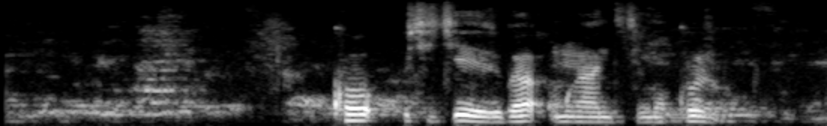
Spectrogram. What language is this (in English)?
Kinyarwanda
